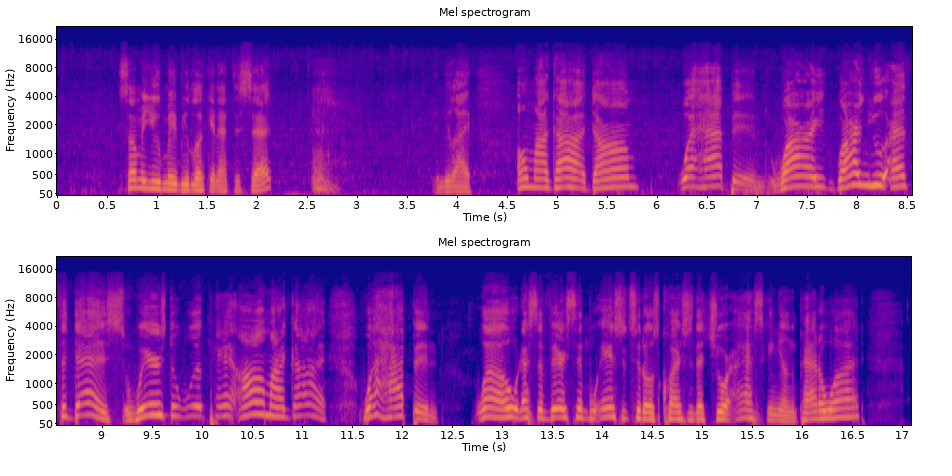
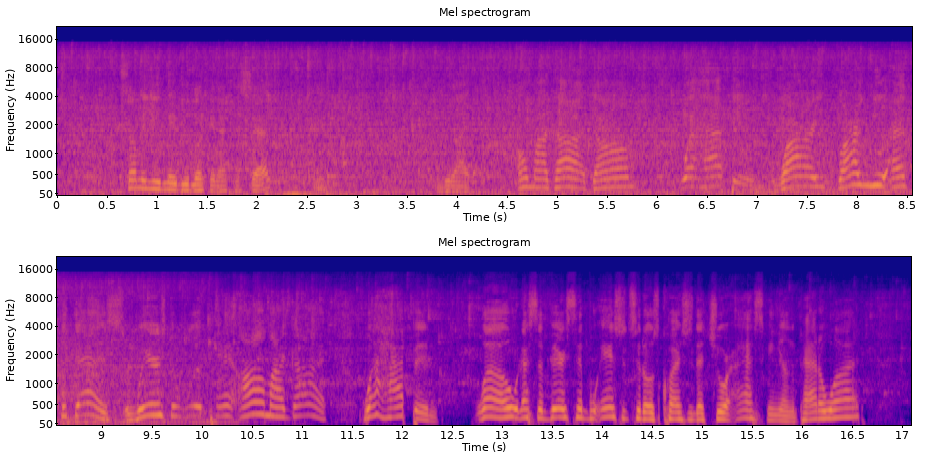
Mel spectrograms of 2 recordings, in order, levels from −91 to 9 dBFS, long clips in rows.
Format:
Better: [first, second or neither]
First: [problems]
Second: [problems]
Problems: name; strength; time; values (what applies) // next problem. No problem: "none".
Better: first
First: rain or running water; faint; throughout; 30 dB below the speech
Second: rain or running water; loud; throughout; 5 dB below the speech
